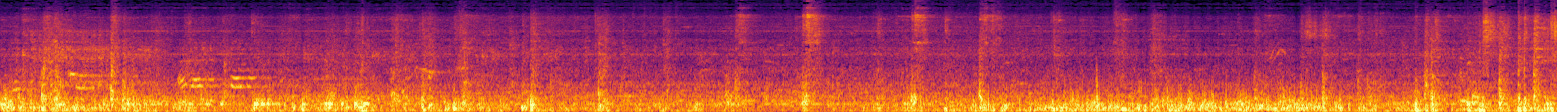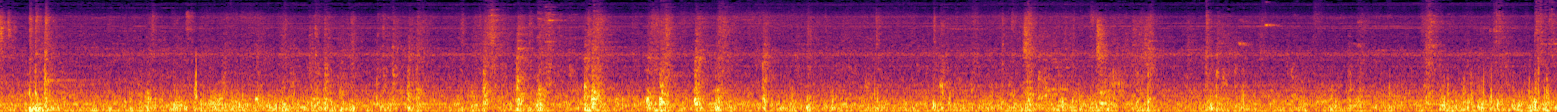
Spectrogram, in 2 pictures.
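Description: Passenger coach of a moving express train heard from its doorway: a steady rumble of wheels on track, with irregular clacks as the wheels cross rail joints and points while the train pulls out of the station.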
